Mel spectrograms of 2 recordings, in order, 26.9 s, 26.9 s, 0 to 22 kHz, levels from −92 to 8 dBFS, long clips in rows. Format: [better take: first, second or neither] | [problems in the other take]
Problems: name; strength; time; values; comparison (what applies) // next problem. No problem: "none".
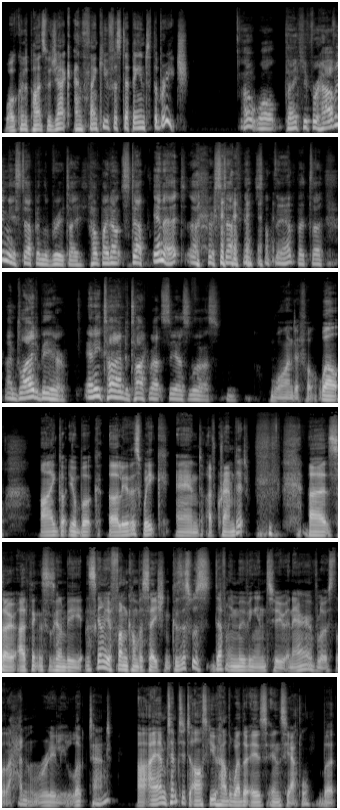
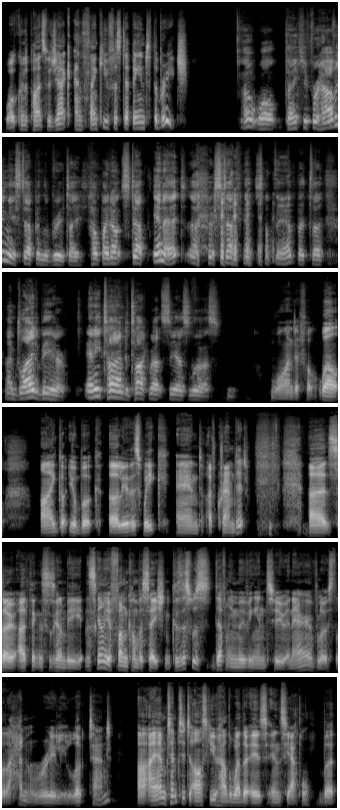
first | thin; very; fading below 400 Hz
